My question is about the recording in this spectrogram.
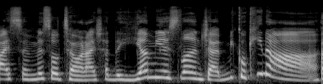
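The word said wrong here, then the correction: Mi Cocina: Because he didn't know how to pronounce Mikosina.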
